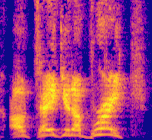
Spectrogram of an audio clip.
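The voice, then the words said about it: Shouted line in altered character voice. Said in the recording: “in a very different voice”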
